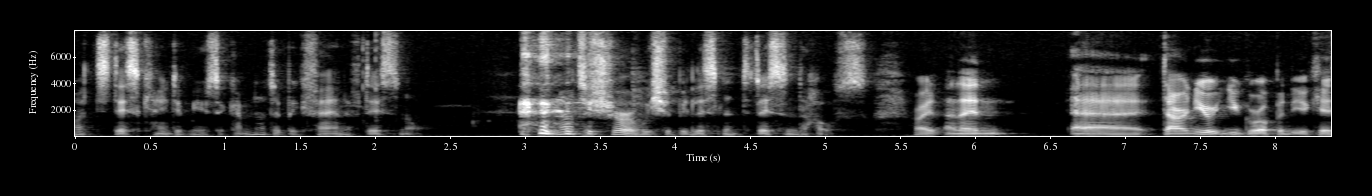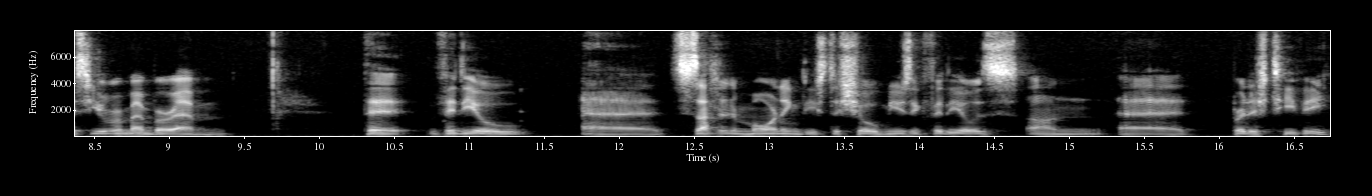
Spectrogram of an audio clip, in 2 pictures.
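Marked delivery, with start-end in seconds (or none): 0.0-5.3 wary, doubtful, disapproving parental tone. Retelling a dad objecting to loud music played at home: imitating a disapproving dad. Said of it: "my dad going".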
